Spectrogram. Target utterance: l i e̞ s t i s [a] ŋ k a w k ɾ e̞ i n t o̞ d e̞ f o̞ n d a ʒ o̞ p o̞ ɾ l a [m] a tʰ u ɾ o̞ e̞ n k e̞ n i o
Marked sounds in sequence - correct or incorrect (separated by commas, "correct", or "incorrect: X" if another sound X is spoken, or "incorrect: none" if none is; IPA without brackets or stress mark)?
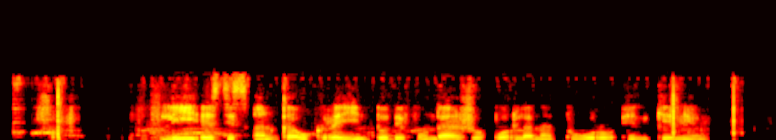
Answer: correct, incorrect: n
